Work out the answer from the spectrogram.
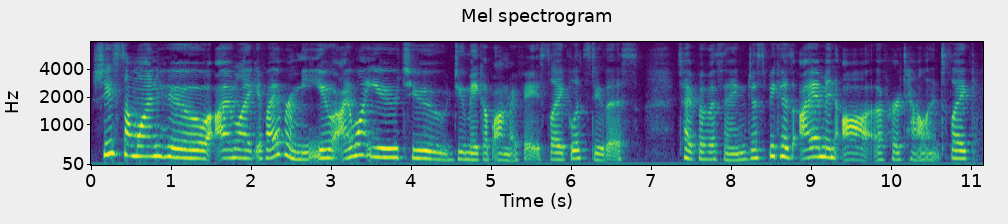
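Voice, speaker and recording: Here a young woman with a slight cold hosts a laid-back makeup tutorial as a beauty vlogger, chatting, rambling, and self-correcting. She speaks at a measured pace in a medium-pitched voice with lively intonation.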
